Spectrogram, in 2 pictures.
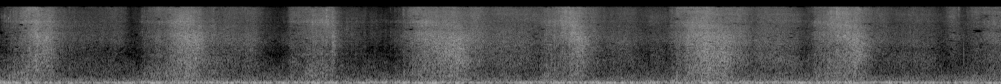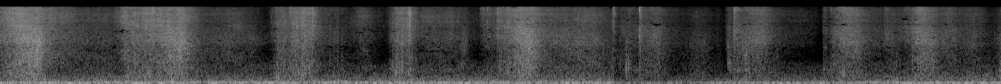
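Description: Fan leaf rake dragged through a thick layer of dry fallen leaves on grass: repeated scratchy rustling swishes, about one stroke every second or so.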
